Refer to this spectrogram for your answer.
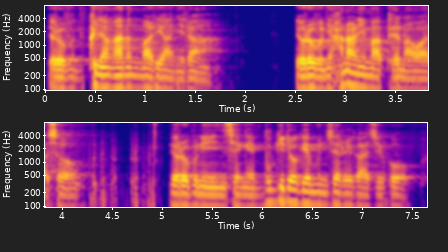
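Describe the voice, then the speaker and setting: A man preaching a sermon as a pastor, emphatic and repeating key phrases for emphasis. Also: deep voice. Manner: emphatic preaching that builds to loud declarations. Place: church sanctuary. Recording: reverberant church sanctuary.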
